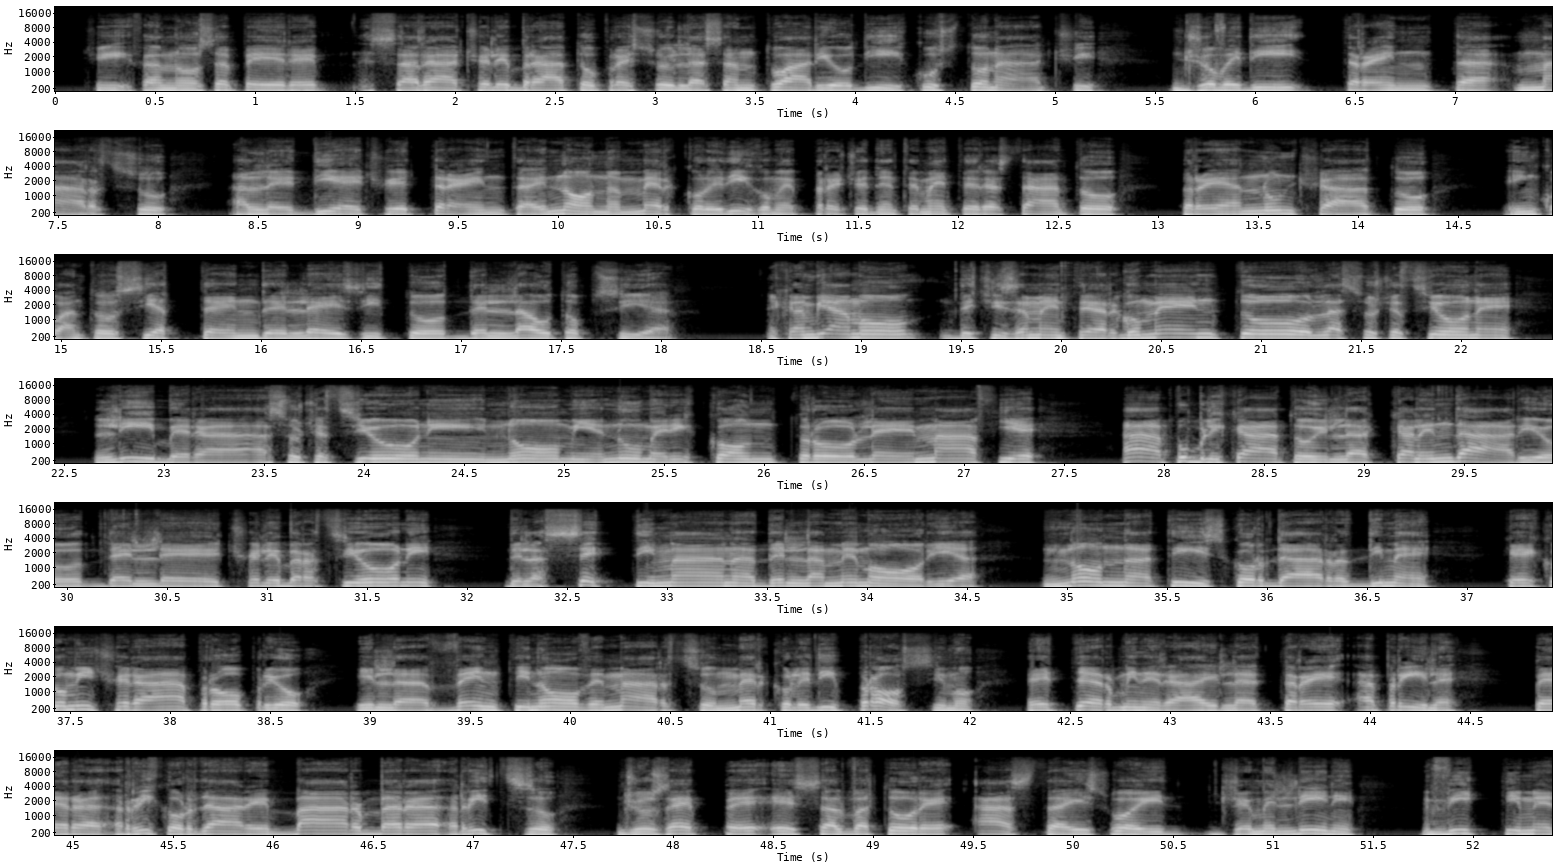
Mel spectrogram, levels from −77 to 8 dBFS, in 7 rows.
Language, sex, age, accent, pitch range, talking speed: Italian, male, 40-59, native, 120-145 Hz, 95 wpm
